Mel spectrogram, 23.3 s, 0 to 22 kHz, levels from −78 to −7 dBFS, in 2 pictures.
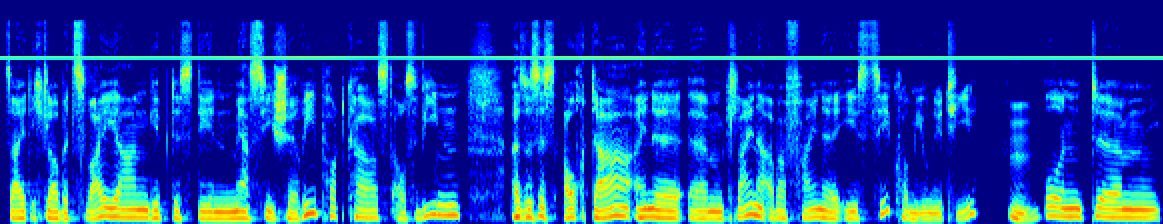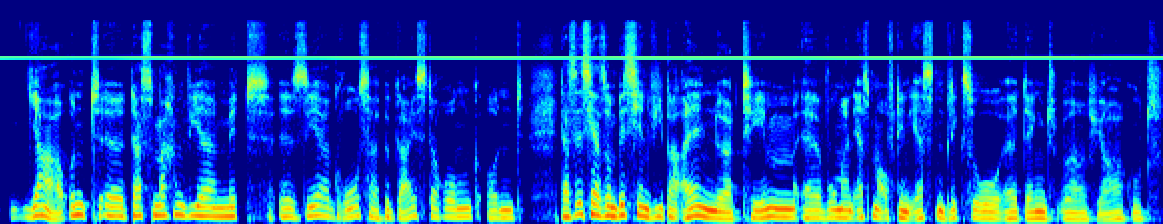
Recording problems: high-pitched whine; loud; throughout; 7.5 kHz, 9 dB below the speech

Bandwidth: 14.5 kHz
